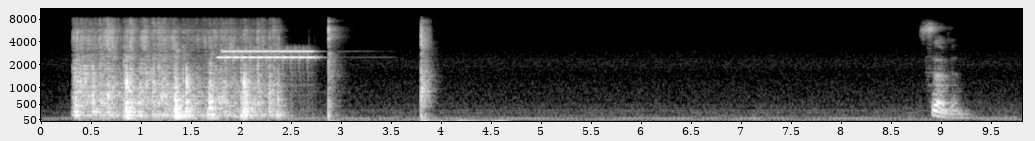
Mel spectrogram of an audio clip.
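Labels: First, someone runs. While that goes on, a ringtone can be heard. Then a person claps. Finally, a voice says "seven." A soft background noise sits about 35 dB below the sounds.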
